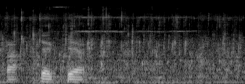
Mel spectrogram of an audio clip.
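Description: Chicken and potato curry simmering in a pan on a gas stove, a steady bubbling hiss.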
